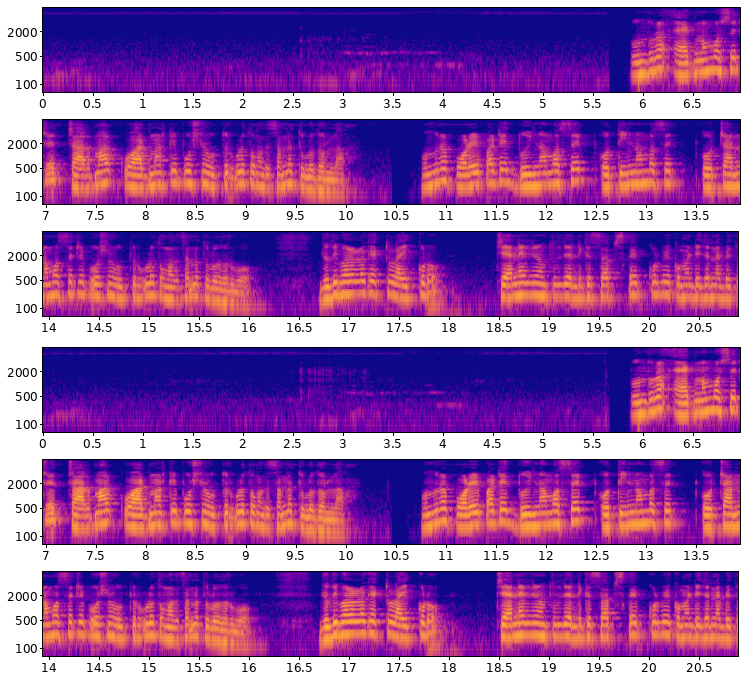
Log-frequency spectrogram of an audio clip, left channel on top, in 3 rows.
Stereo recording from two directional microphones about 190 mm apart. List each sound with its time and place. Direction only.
5.8 s speech: 10° right (ahead or behind)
